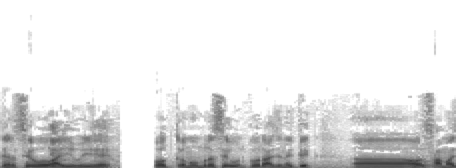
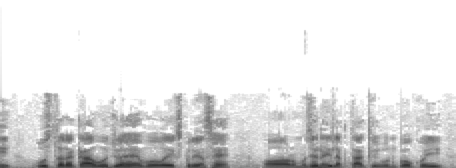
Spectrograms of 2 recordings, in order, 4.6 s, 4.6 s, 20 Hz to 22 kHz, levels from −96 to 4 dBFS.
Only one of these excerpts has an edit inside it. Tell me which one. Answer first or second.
first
